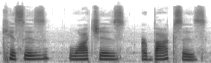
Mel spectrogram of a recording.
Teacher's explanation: when we add a syllable for the es ending that final s is always pronounced as a Z sound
